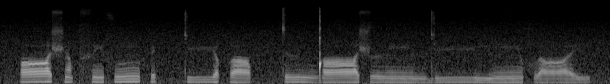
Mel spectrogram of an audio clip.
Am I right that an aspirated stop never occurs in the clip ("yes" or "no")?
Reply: yes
